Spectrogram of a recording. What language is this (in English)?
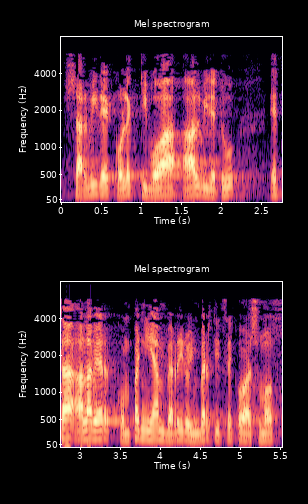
Basque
